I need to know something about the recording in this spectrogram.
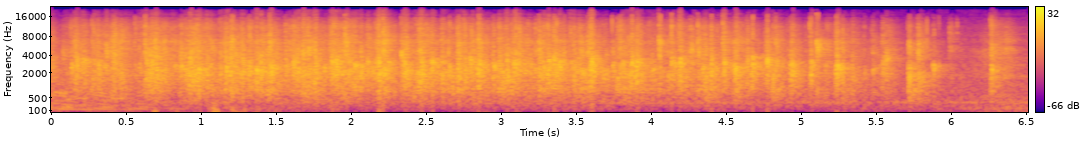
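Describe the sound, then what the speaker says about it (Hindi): Loud, sustained applause from a large church congregation during a Sunday service, dense clapping filling the space steadily for several seconds with no talking. "यीशु के लिए जोरदार तालियां।"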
